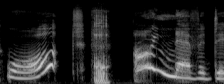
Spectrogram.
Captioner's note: snorts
